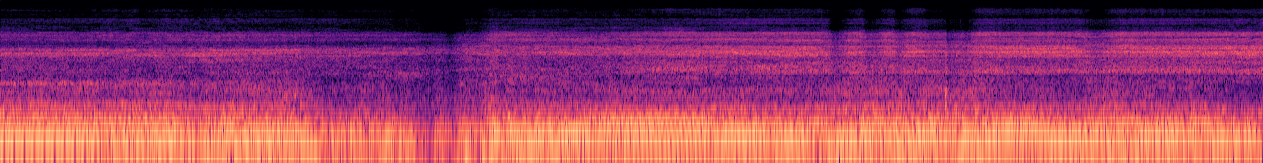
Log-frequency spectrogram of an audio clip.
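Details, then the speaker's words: Chevy truck with a swapped-in engine that ran smooth in its previous truck: uneven, lumpy running with irregular beats, stumbles, dips and backfires; ignition timing is off with a loose distributor. "well you know when I took it out of that other truck or when I was before got pulled out of that other truck it ran really nice and smooth but anyway it's not doing it right now hmmm backfired and everything so yeah we definitely got some timing issues"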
